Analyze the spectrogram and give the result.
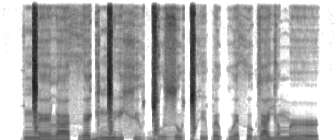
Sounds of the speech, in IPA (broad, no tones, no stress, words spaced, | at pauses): ŋ͡ǀɛ laθðɛɡʲə ŋ͡ǀi xʲuɡ͡ǀu zuǀʰipɛ kʷɛθuɡlajə mə˞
